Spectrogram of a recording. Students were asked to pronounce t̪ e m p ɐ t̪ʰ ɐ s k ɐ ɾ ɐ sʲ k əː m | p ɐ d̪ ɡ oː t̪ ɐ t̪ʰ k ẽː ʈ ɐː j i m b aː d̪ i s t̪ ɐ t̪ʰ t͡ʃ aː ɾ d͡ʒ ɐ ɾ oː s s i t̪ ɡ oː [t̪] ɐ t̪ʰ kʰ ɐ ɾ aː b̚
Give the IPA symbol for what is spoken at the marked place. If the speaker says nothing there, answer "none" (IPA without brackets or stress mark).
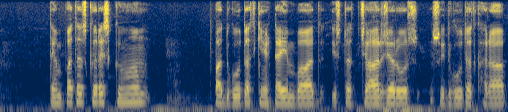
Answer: t̪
